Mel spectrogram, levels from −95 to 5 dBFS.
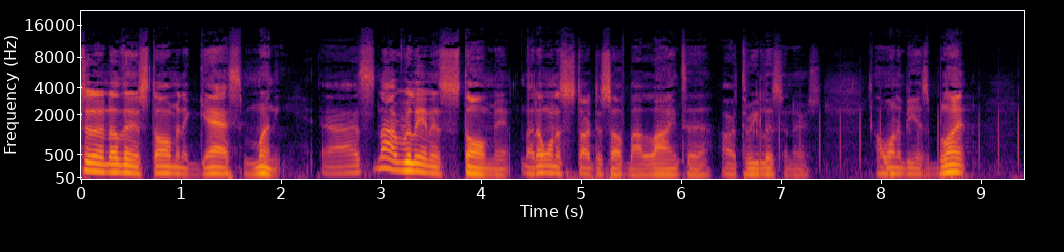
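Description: Likely interference from nearby equipment or a faulty connection or power supply is injecting a train of clicks into this speech clip from 6.98 to 9.38 s, just after "lying to our three": some fifteen evenly spaced pulses at 5 per second, ticking about as loud as the speech itself.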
